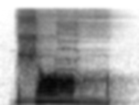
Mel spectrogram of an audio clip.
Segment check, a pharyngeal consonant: present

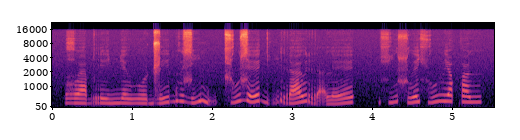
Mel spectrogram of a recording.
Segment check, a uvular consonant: present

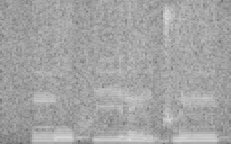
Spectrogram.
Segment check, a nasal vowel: present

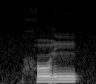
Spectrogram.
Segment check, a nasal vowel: present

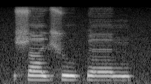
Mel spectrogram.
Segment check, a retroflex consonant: present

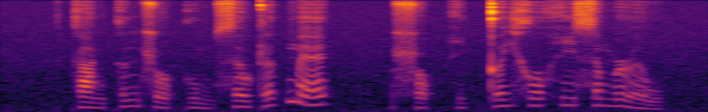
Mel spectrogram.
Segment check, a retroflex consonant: present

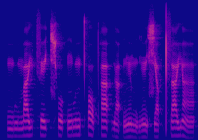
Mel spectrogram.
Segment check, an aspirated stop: present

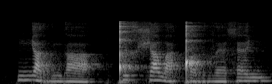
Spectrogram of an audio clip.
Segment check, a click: present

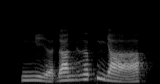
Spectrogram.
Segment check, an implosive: present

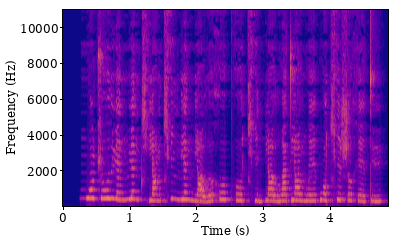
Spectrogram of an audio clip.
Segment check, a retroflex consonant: present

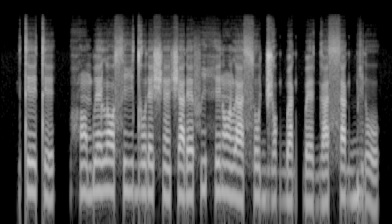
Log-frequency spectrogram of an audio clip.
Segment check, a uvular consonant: absent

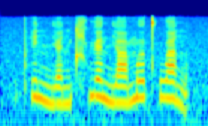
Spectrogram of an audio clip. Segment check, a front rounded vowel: absent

